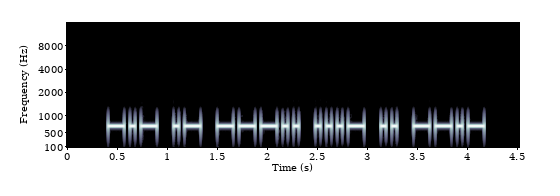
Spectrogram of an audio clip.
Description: Morse code, heard as a keyed tone, about 22 wpm, 700 Hz. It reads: KA8VIQ
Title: USA Call Signs - 6 Characters - 2x Character Spacing - 22wpm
